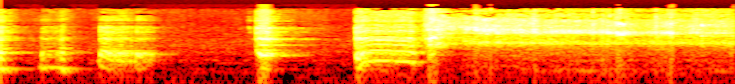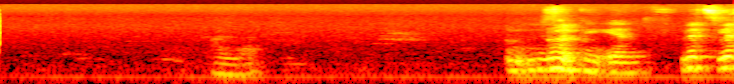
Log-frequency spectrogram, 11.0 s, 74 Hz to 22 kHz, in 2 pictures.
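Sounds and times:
man wailing: 1.9 - 3.4.

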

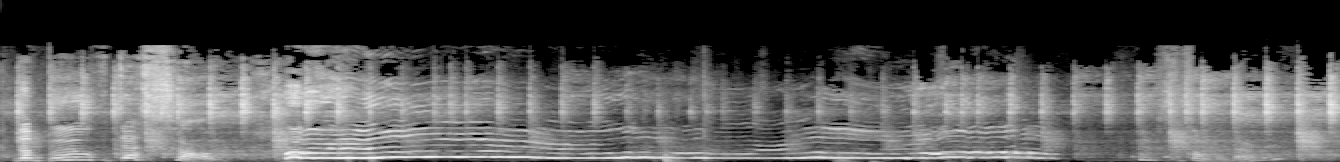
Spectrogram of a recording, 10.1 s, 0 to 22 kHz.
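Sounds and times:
girl singing a high held note: 0.1 - 8.0
thump: 4.9 - 5.2.

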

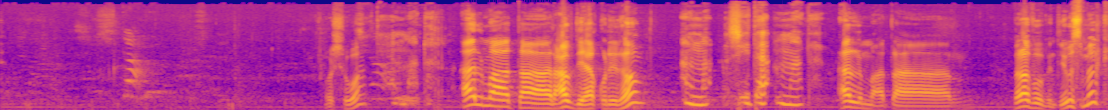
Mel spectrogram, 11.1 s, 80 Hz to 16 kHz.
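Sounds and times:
low steady hum: 1.8 - 11.0
child calling out: 3.7 - 4.4, 6.8 - 8.2
children chattering: 3.7 - 4.4.

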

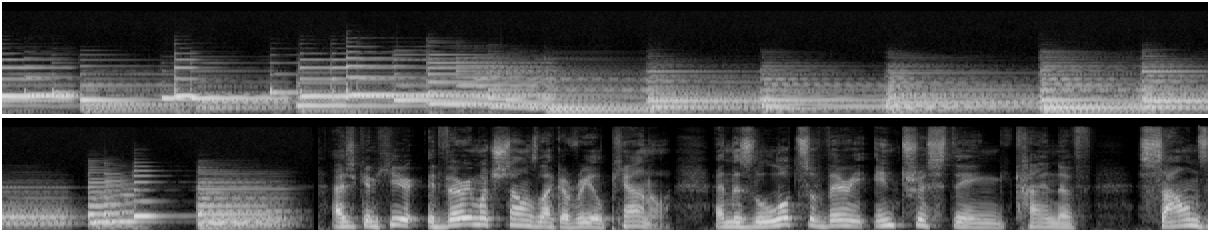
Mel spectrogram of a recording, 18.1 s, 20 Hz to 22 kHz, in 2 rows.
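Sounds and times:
piano playing melody and chords: 0.0 - 11.4.

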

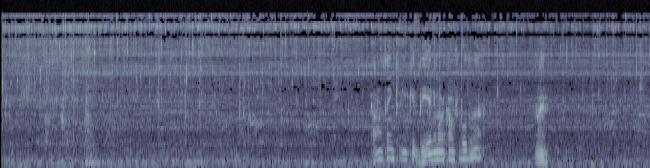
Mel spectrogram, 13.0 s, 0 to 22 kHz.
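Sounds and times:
tap water running into sink: 0.0 - 13.0.

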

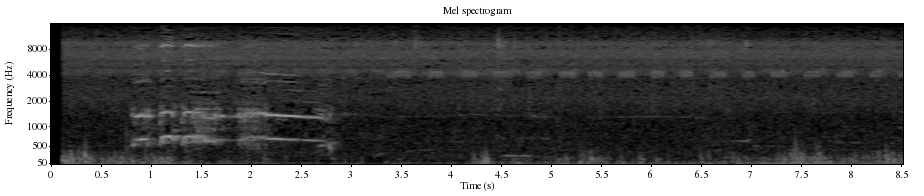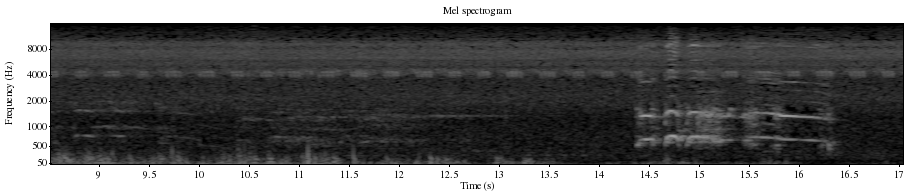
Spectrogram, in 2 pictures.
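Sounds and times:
rooster crowing: 0.8 - 3.1, 8.5 - 13.2, 14.4 - 16.5.

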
